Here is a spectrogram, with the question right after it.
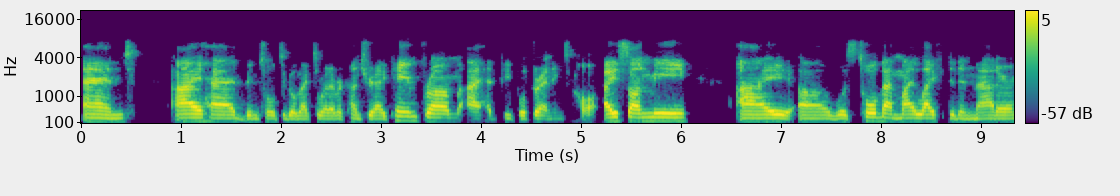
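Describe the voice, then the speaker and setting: With a Spanish accent, a man speaks at a moderate pace and a medium pitch in a monotone, flat intonation. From US, Caribbean family. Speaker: student panelist. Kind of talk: panel discussion.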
